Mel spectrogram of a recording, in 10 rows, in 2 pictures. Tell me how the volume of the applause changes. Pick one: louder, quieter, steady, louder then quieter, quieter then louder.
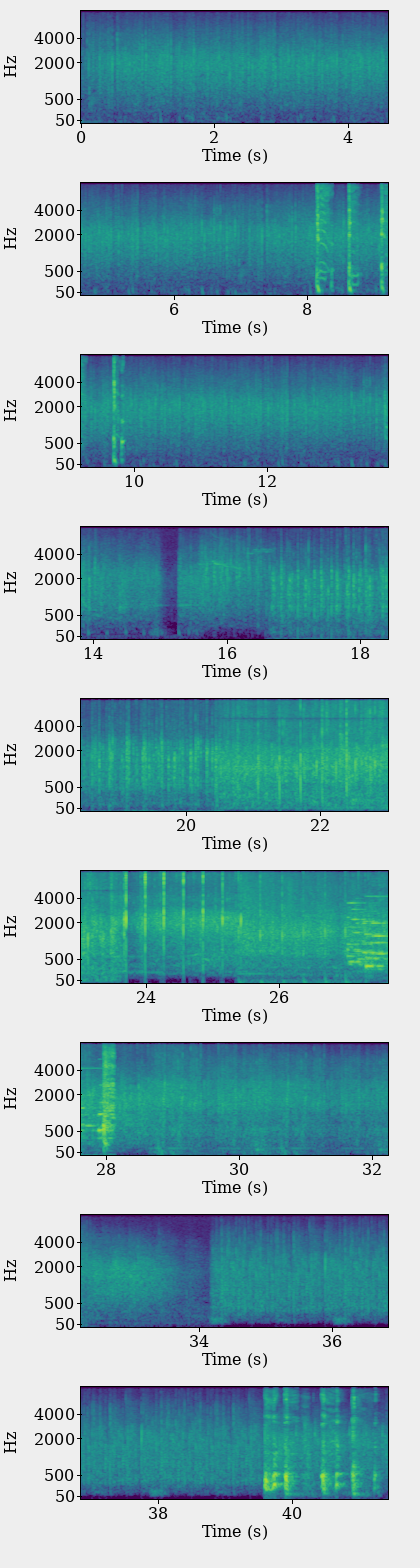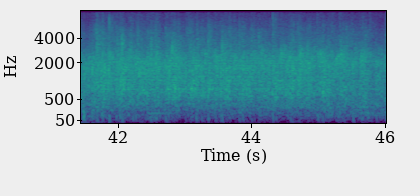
louder then quieter.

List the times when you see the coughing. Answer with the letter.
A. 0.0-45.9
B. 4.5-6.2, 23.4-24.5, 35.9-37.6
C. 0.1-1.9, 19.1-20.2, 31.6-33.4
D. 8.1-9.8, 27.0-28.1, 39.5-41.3
D.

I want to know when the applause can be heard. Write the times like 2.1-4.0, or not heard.
0.0-45.9.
